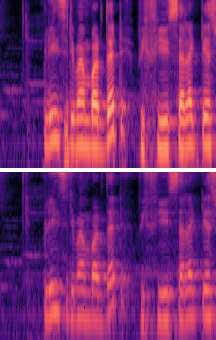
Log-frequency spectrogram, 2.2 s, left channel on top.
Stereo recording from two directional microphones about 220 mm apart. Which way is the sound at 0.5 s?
35° left (ahead or behind).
